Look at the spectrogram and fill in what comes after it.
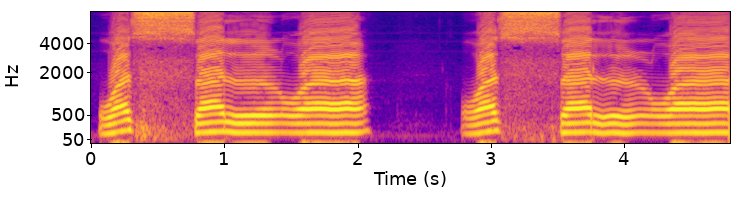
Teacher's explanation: suara Alif lamnya diidgamkan ke huruf Sin sehingga sinnya berharakat tasdid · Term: alif lam syamsiah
